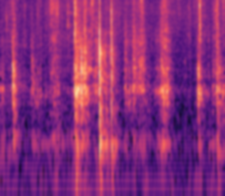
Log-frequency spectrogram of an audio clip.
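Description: Fingernails picking and scratching at a small roll of skinny washi tape to find its loose end: a few faint crinkly clicks and scrapes, the loudest about a second in.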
